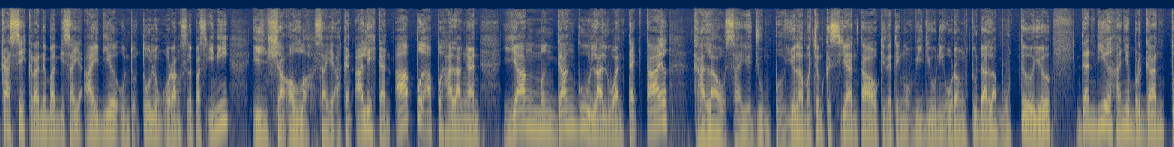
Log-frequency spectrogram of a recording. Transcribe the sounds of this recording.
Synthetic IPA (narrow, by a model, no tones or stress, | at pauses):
kasɪhkəɾanãbaɡisajaʔajdiaʔunt̪ʊk̚t̪olʊŋoɾaŋsələpasinĩ | ʔinʃaʔəlːɑ̰hsajaakanʔalɪhkanapəapəɦalaŋãnjaŋmə̃ŋɡaŋɡulaluant̪ɛk̚t̪ajlkalawsajad͡ʒumpəijəlahmãt͡ʃamkəsiant̪awkit̪at̪eŋɔʔfidionĩoɾaŋt̪udalambut̪əjədandiəhaɲãbərɡant̪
